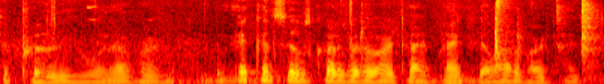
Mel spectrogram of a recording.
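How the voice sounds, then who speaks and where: A man speaks at a very fast pace. His pitch is fairly low. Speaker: orchard farmer. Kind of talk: documentary interview.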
